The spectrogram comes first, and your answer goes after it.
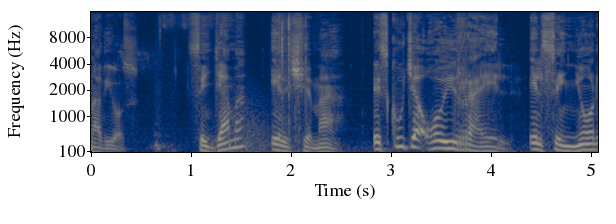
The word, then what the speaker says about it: Shema: La primera palabra del Shema es oye o escucha, y en hebreo se pronuncia Shema.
